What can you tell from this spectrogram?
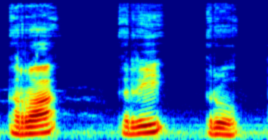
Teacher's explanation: را ری رو. دال کے مخرج سے تھوڑا اندر کی طرف. را ری رو.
